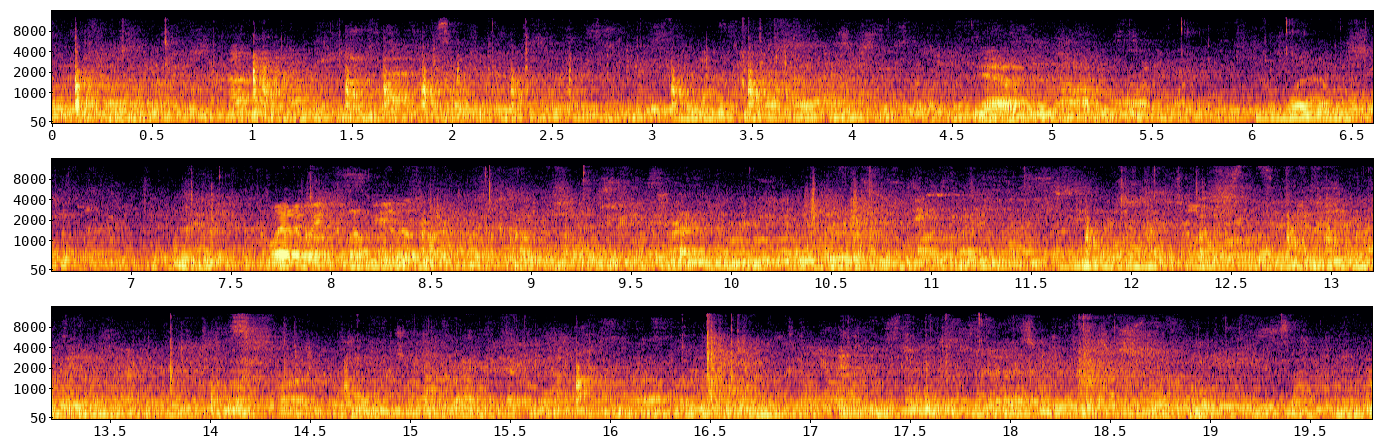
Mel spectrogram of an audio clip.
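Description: A woman speaks steadily into a microphone in a large hall.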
